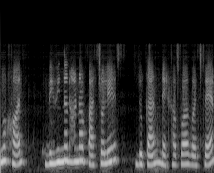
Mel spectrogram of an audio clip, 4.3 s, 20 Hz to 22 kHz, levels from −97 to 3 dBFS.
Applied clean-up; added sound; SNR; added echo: neural separator model SepFormer DNS4.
